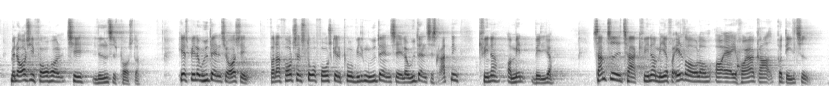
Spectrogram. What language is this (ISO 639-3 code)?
dan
